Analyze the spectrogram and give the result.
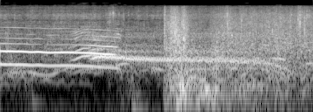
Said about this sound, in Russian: ну что ты испугалась? Просто кто-то решил спрыгнуть с тарзанки в воду и освежиться. По-моему, не просто. Кажется, он сорвался.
